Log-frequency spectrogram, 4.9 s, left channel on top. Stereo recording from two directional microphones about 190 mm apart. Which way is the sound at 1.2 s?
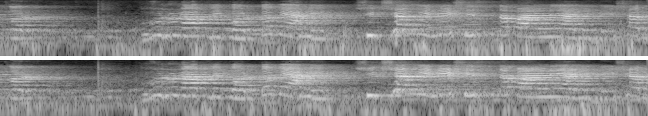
50° left (ahead or behind).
